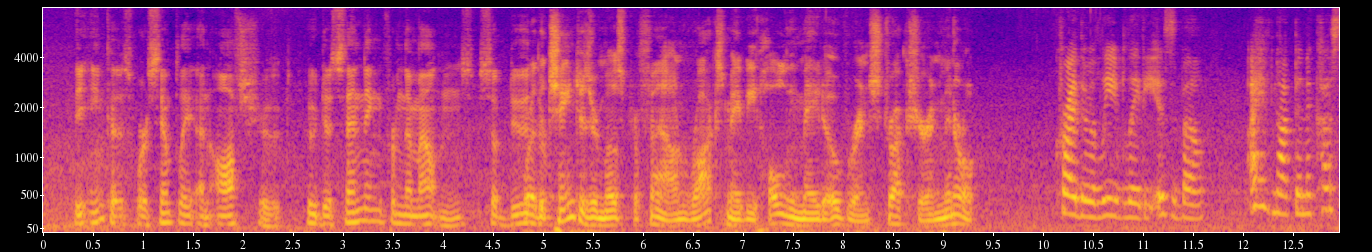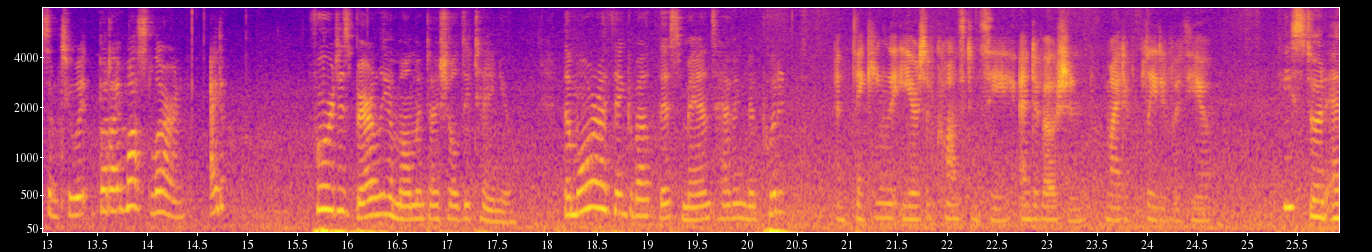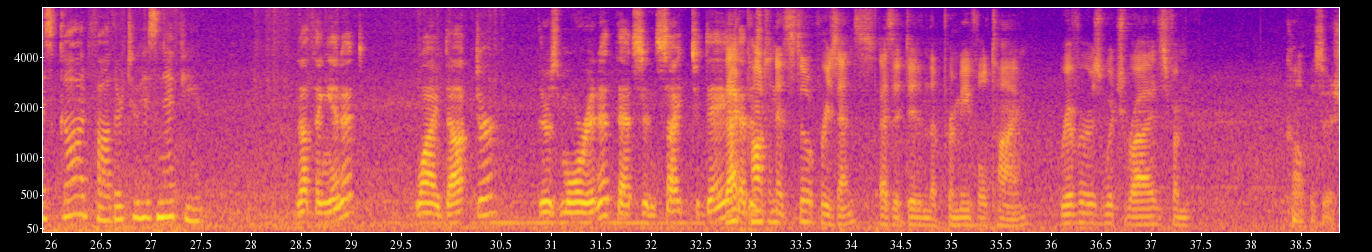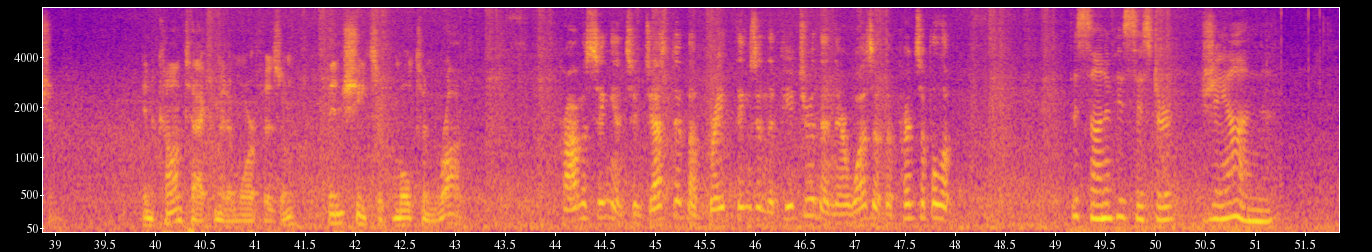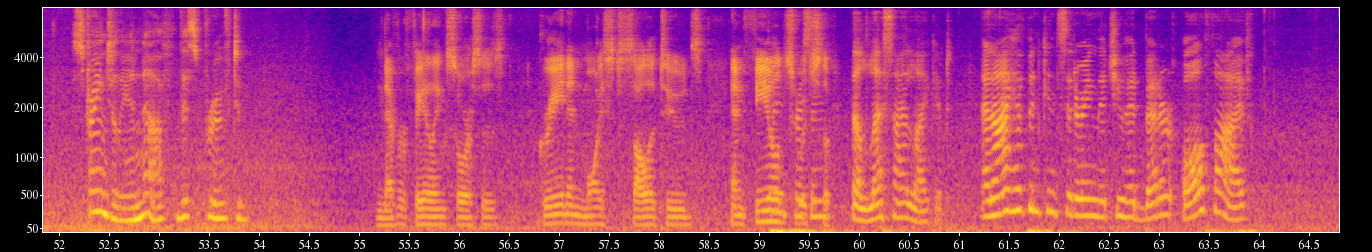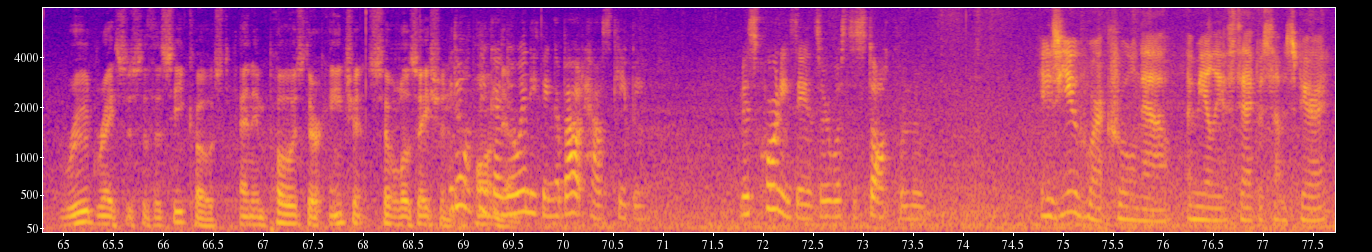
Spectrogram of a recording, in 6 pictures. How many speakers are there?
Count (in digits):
8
